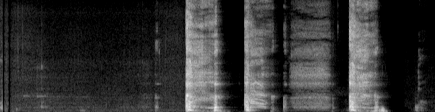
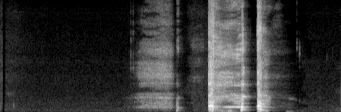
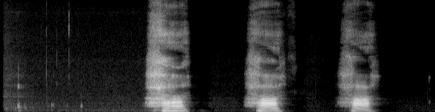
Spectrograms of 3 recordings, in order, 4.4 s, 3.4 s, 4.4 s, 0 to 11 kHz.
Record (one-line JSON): {"three_cough_length": "4.4 s", "three_cough_amplitude": 32768, "three_cough_signal_mean_std_ratio": 0.26, "cough_length": "3.4 s", "cough_amplitude": 32768, "cough_signal_mean_std_ratio": 0.25, "exhalation_length": "4.4 s", "exhalation_amplitude": 25802, "exhalation_signal_mean_std_ratio": 0.31, "survey_phase": "beta (2021-08-13 to 2022-03-07)", "age": "45-64", "gender": "Female", "wearing_mask": "No", "symptom_cough_any": true, "symptom_runny_or_blocked_nose": true, "symptom_sore_throat": true, "symptom_fatigue": true, "symptom_headache": true, "symptom_other": true, "symptom_onset": "2 days", "smoker_status": "Never smoked", "respiratory_condition_asthma": false, "respiratory_condition_other": false, "recruitment_source": "Test and Trace", "submission_delay": "1 day", "covid_test_result": "Positive", "covid_test_method": "RT-qPCR", "covid_ct_value": 15.9, "covid_ct_gene": "ORF1ab gene", "covid_ct_mean": 16.2, "covid_viral_load": "4900000 copies/ml", "covid_viral_load_category": "High viral load (>1M copies/ml)"}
